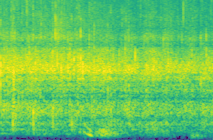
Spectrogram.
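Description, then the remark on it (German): Steady applause from an audience for the Bible, the Word of God, during a sermon, a dense wash of many hands clapping at once that holds at an even level throughout without fading, with no voices standing out. “Ein Applaus für die Bibel, für das Wort Gottes, nicht für mich.”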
